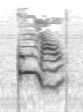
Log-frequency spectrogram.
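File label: "功劳", Mandarin Chinese; chinese-flashcards; hsk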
